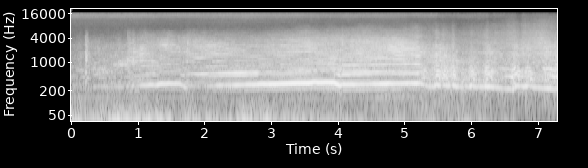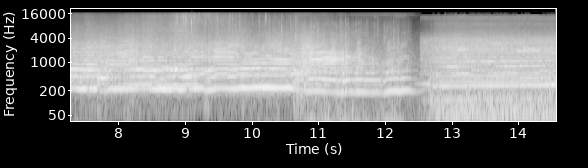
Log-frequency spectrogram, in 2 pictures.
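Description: Toyota Corolla AE86 rally car's engine at high revs on a rally stage, its note climbing and dropping several times as it shifts and brakes into a corner. Near the end the sound switches to the same engine heard inside the cabin, a lower, steadier drone.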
